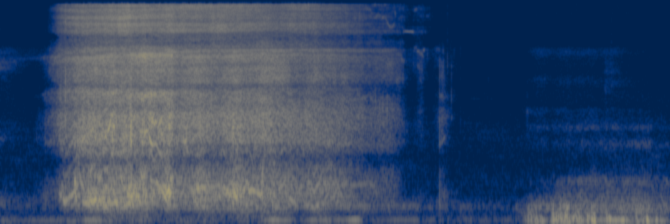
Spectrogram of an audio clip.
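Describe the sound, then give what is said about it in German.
Slow breathing during a guided relaxation exercise: a long, airy breath of about three seconds, a short pause, then a softer, lower breath that lasts a little over a second. Both are quiet and unhurried. “Kann man auch viel länger machen, wir machen aber nur noch einen Atemzug.”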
